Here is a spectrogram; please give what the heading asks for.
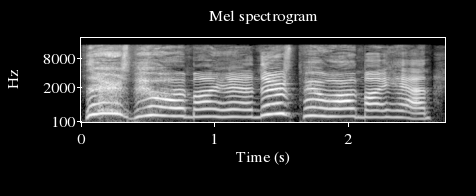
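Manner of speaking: put-on whimpering child. Son whimpering, retold.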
